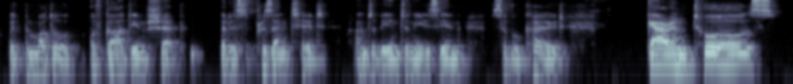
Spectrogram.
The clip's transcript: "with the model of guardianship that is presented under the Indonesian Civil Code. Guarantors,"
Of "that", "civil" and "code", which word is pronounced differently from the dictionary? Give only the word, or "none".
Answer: none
